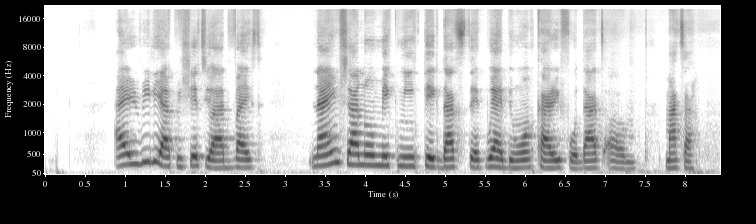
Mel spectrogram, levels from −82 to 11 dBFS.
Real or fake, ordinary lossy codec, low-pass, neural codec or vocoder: fake; none; none; autoencoder, 48 kHz, 128 numbers a frame, DAC-VAE, trained on Japanese speech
